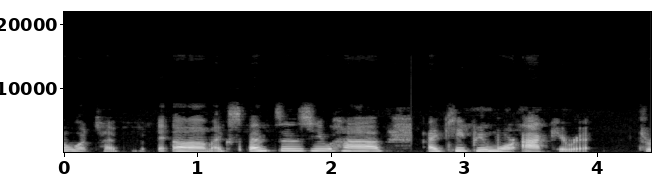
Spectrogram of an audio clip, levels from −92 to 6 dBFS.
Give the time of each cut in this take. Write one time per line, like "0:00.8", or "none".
0:02.6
